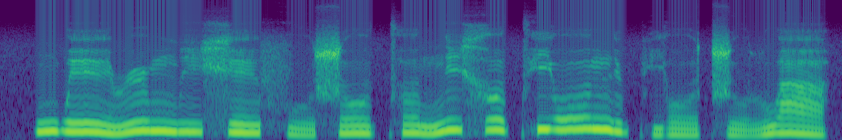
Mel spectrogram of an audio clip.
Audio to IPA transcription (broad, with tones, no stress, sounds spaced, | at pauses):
m w e˥˩ ɪ̯ ɻ ɻ̩˥ m i˥ x e˥ ɪ̯ f u˨˩ s o˥˧ ʊ̯ t̪ʰ ɤ˥˧ n̪ i˥˧ x ɤ˥˩ t̪ʰ j o˥ ʊ̯ n̪ y˨ pʰ j o˧˥ ʊ̯ t͡s u˨˩ l w ä˥˩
